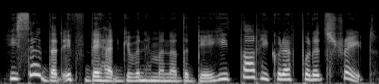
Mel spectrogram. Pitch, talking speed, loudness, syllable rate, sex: 210 Hz, 285 wpm, -17 LUFS, 6.0 syllables/s, female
